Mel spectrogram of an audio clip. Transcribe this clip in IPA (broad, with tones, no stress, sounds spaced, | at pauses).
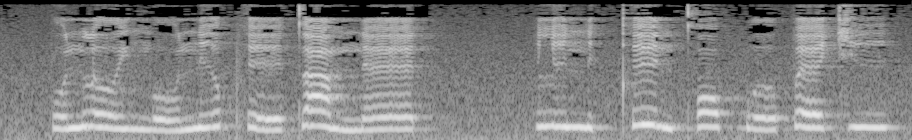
p o˧˥ n l ɤː˧ j ŋ oː˩˧ n i˧˥ ə̯ pʰ eː˩˧ t̪ aː˥˨ m n ɛː˧ t̚ | l i˧ n i˧˩ k̚ pʰ eː˥˨ n t̪ʰ ɔː˧ p̚ b ɤː˩˧ p ɛː˧ t͡ɕ i˧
